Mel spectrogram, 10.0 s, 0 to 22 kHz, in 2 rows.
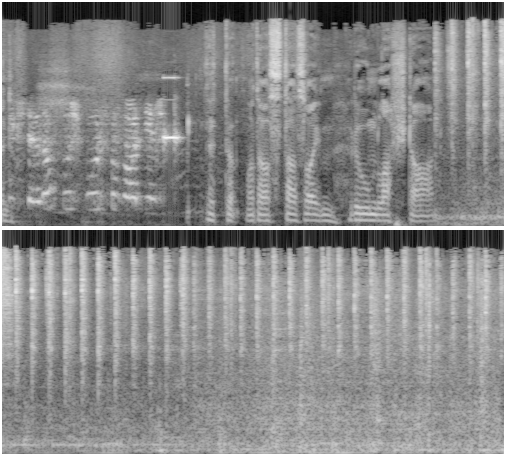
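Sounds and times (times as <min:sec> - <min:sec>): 
speech: 0:00.0 - 0:05.4
old railway motor car running uphill at 18 km/h: 0:04.1 - 0:10.0.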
